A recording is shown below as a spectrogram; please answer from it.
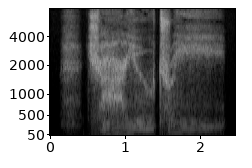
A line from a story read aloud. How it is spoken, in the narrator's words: they whispered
